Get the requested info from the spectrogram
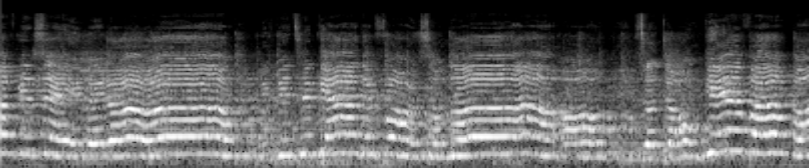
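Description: A girl singing a slow melody into a handheld microphone, holding long notes with a wavering vibrato.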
